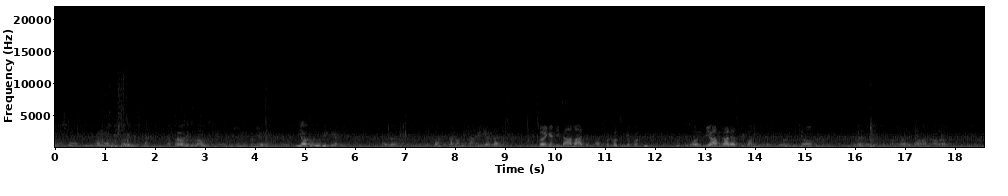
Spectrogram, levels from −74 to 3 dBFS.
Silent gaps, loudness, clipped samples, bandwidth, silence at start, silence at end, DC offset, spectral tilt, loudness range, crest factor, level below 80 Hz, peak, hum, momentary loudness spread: none; -48 LUFS; under 0.1%; 16 kHz; 0 s; 0 s; under 0.1%; -6 dB/octave; 5 LU; 20 dB; -64 dBFS; -26 dBFS; none; 11 LU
